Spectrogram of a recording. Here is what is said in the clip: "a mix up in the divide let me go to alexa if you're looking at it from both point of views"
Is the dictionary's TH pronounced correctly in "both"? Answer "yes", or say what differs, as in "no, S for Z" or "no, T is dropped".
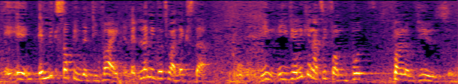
yes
